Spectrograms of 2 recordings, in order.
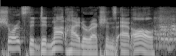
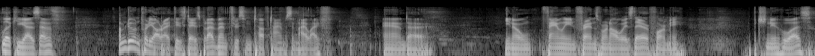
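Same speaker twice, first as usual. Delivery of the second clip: low, mock heartfelt, earnest tone. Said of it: "I'm gonna have trouble not doing this sarcastically".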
